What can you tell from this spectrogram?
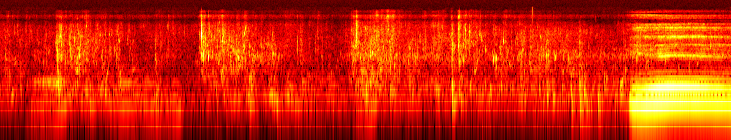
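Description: Kayak paddle strokes and water splashing and dripping as a plastic sit-on-top kayak is paddled through a shallow, reedy swamp channel, with a few sharp knocks of paddle or hull. Near the end a person's voice holds one long, slightly falling note for about a second and a half, louder than everything else.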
